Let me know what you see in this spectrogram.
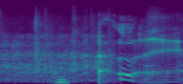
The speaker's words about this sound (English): I'll burp again.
